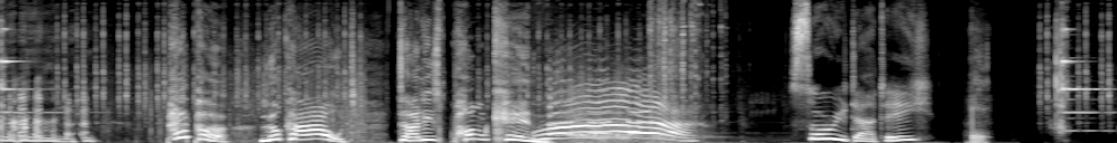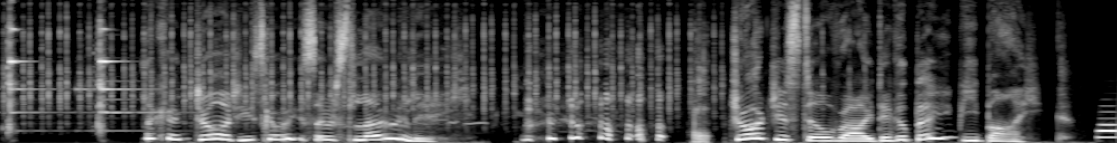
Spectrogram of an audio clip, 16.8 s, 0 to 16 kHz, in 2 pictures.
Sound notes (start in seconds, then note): 7.2 snorts; 7.8 bicycle bell ringing; 12.2 laughs, snorts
